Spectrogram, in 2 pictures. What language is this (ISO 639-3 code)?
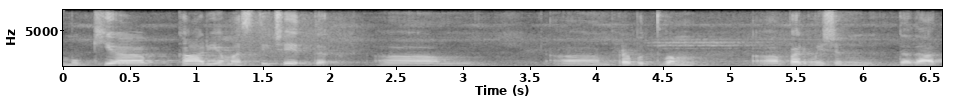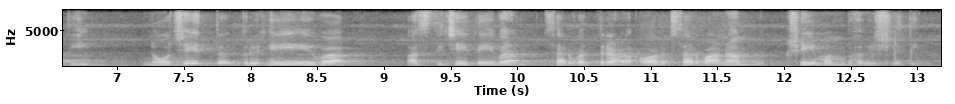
san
